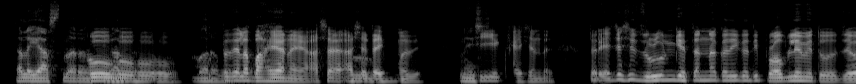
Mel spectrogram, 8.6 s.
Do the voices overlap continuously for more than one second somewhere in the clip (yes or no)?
yes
